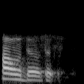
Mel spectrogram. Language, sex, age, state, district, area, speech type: Kannada, female, 45-60, Karnataka, Chikkaballapur, rural, conversation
